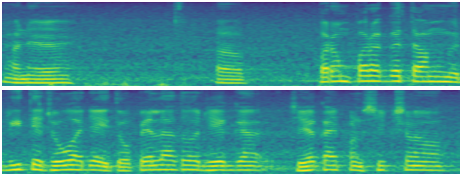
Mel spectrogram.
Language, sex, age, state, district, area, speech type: Gujarati, male, 18-30, Gujarat, Rajkot, rural, spontaneous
